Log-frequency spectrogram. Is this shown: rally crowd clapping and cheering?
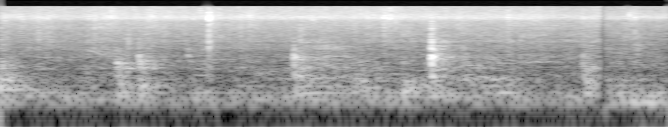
no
